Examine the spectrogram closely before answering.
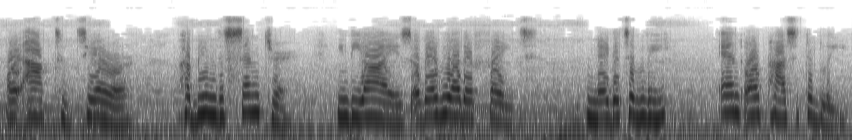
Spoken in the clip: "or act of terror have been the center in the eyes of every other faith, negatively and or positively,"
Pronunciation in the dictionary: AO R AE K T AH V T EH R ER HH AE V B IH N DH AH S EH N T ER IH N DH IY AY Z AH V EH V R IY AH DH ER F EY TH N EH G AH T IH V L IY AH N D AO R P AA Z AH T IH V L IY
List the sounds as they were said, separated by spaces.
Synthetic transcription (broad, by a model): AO R AE K T AH V T EH R ER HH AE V B IH N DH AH S EH N T ER IH N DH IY AY Z AH V EH V R IY AH DH ER F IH T N EH G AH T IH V L IY AH N D AO R P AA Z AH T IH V L IY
